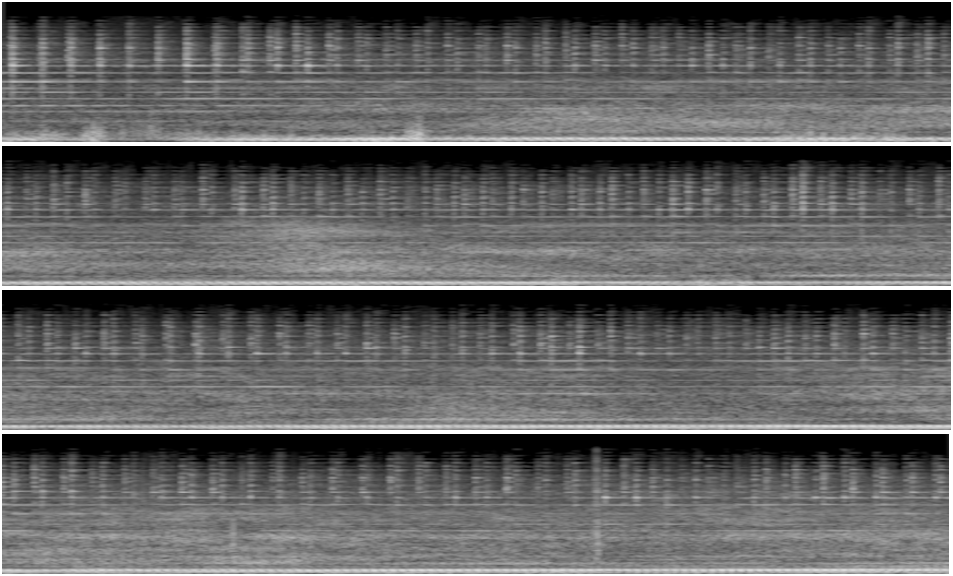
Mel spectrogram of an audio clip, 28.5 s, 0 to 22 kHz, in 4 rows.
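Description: Level crossing bell ringing steadily while an approaching EMD GT22MC diesel-electric locomotive's engine runs low and steady, growing slightly louder toward the end.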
